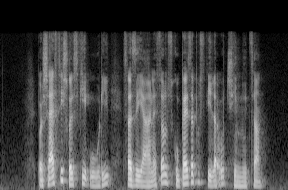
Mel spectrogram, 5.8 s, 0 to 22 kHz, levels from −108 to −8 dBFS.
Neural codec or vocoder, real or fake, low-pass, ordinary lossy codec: codec, 24 kHz, 1 kbps, SNAC; fake; 10.8 kHz; none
